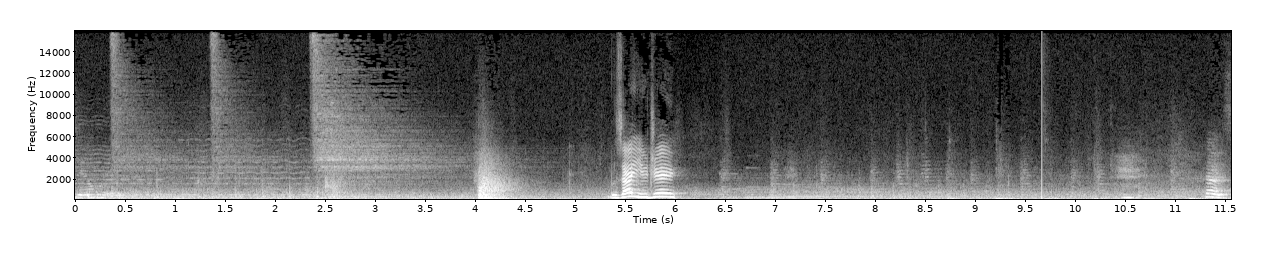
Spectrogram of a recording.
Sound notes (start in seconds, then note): 3.9 door slams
